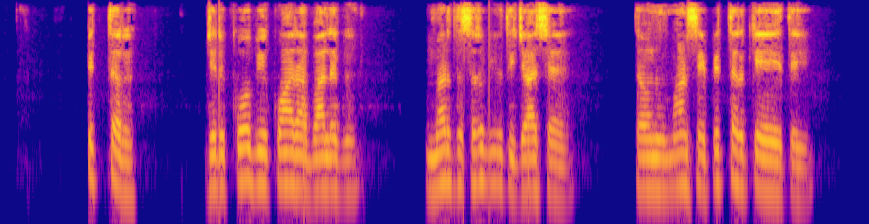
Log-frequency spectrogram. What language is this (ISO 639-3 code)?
odk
